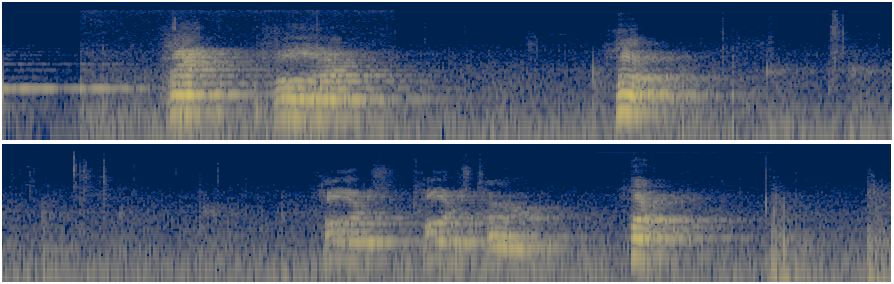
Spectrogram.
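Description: A man shouts drill commands.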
